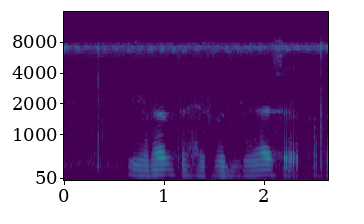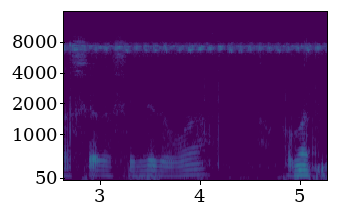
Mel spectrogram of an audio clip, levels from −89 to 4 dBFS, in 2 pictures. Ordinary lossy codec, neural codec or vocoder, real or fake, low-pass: AAC, 48 kbps; none; real; 9.9 kHz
